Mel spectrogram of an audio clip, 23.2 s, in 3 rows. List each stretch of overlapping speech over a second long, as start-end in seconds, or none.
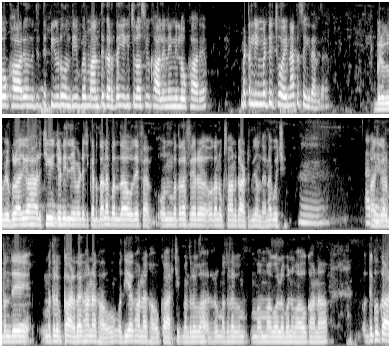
none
